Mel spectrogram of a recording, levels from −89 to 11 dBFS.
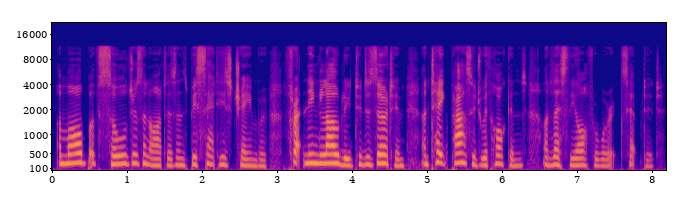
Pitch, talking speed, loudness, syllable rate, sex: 200 Hz, 175 wpm, -19 LUFS, 5.5 syllables/s, female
